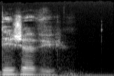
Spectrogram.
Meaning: alternative form of déjà-vu
- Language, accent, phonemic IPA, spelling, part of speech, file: French, France, /de.ʒa vy/, déjà vu, noun, Fr-déjà vu.ogg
